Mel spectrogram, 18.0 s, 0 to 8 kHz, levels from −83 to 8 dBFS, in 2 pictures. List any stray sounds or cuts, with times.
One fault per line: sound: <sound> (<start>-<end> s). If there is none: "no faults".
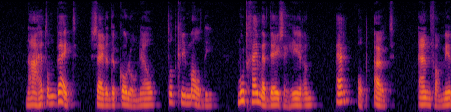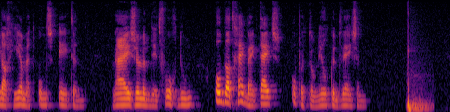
sound: thud (17.1-17.7 s)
